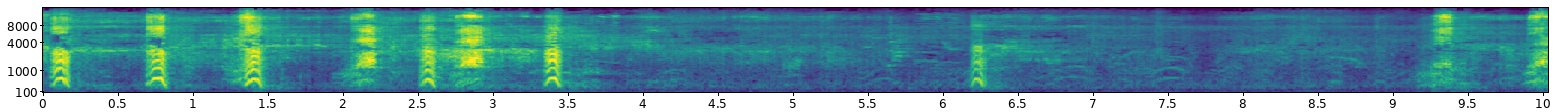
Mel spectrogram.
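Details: Little black cormorant calling its chick to get up: harsh, short, rasping croaks in a quick irregular series, about seven in the first three and a half seconds, then a lull with one call before a final pair near the end.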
